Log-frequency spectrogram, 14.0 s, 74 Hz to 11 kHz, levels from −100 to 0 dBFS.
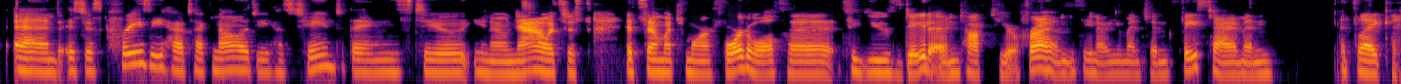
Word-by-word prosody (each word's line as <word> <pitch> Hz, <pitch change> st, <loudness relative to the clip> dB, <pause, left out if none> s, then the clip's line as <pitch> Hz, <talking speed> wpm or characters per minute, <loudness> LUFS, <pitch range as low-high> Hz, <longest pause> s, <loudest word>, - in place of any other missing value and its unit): and 165 Hz, -2 st, +4 dB
it's 170 Hz, -1 st, -2 dB
just 170 Hz, -1 st, -3 dB
crazy 235 Hz, -2 st, 0 dB
how 175 Hz, -5 st, -2 dB
technology 170 Hz, 0 st, -4 dB
has 155 Hz, -1 st, -9 dB
changed 200 Hz, +2 st, -6 dB
things 155 Hz, 0 st, -5 dB
to, 155 Hz, -1 st, -4 dB
you 160 Hz, -1 st, -10 dB
know, 145 Hz, -1 st, -5 dB
now 155 Hz, +4 st, +8 dB
it's 155 Hz, 0 st, +2 dB
just 155 Hz, -1 st, -6 dB, 0.3 s
it's 165 Hz, -, +1 dB
so 160 Hz, -1 st, +7 dB
much 155 Hz, 0 st, -3 dB
more 145 Hz, -1 st, -3 dB
affordable 150 Hz, -3 st, +2 dB
to 145 Hz, -1 st, -1 dB
to 170 Hz, -, -7 dB
use 155 Hz, -1 st, -7 dB
data 145 Hz, +6 st, +2 dB
and 150 Hz, +2 st, -7 dB
talk 145 Hz, -3 st, +1 dB
to -, -, -16 dB
your -, -, -5 dB
friends. 170 Hz, -5 st, +3 dB
You 155 Hz, -2 st, -10 dB
know, 135 Hz, -, -7 dB
you 140 Hz, +2 st, -12 dB
mentioned 140 Hz, 0 st, -11 dB, 0.2 s
FaceTime, 140 Hz, -8 st, -1 dB
and 140 Hz, +2 st, -9 dB, 0.7 s
it's -, -, -12 dB
like 150 Hz, -3 st, +4 dB
155 Hz, 160 wpm, -24 LUFS, 145-170 Hz, 0.7 s, now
